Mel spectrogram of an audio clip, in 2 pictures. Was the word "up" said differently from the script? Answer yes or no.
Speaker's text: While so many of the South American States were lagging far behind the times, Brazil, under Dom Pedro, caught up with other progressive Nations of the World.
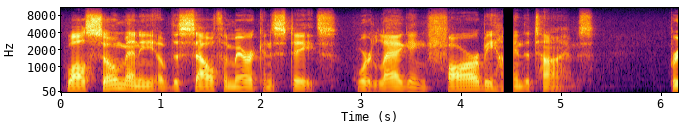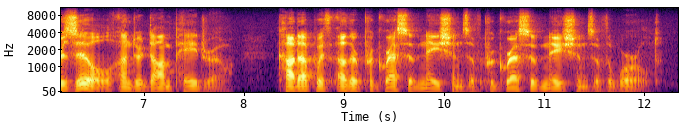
no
